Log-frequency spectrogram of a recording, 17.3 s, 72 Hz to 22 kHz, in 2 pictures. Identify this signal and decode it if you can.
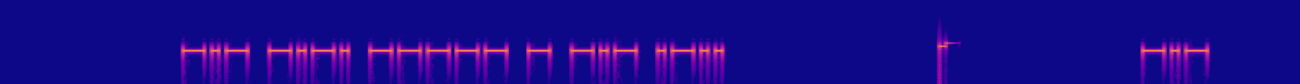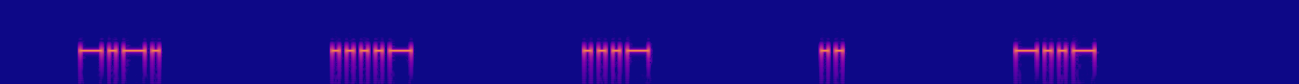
Morse code, heard as a keyed tone, about 25 wpm, spaced as for 11 wpm, 700 Hz. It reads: KC0TKL KC4VIX
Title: USA Call Signs - 6 Characters - 8x Character Spacing - 25wpm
